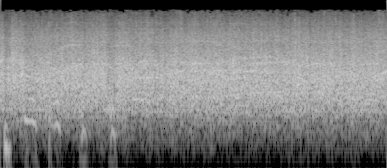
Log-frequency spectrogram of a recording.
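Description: Studio audience applause: a dense, steady wash of clapping that stays loud and even for the whole stretch, with no pauses.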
